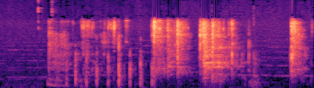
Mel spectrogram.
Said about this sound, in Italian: Lucchetto che girava.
